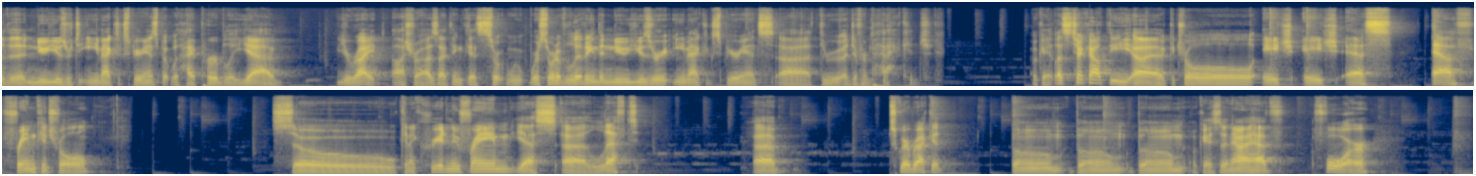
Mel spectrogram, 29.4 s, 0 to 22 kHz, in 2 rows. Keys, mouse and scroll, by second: 7.9 ctrl+g, 8.4 Escape, 13.5 s, 14.4 f, 24.6 [, 25.6 [, 26.4 [.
